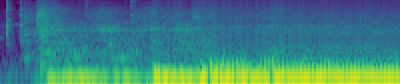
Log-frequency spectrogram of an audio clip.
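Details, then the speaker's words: Mazda Miata that lost charging and overheated, restarted after repair and a battery charge: brief crank, catches cleanly into a strong even run with no squeal, sounds much better than before; normal start. "Okay, so it starts. It sounds also better now. Yes, that sounds a lot better."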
